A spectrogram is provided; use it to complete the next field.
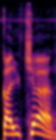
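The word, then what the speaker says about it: culture: अब देखिए यहां पर टी यू आर ई टी यू आर ई से बना चर। क्या बन गया? चर टी यू आर ई से बन गया चर। जैसे कल कल और यहां पे चर तो कल्चर संस्कृति।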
